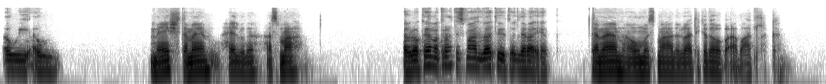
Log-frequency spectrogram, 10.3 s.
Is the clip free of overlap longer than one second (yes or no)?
yes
